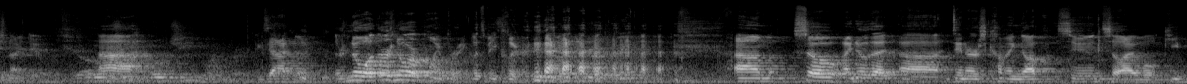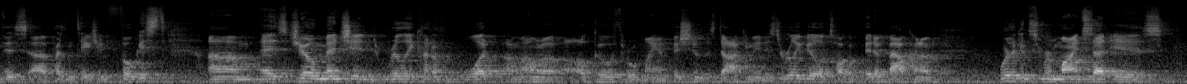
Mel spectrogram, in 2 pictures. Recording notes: This episode is the audio from a presentation. Given at ECRM's Innovative Technology Program in Chicago.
